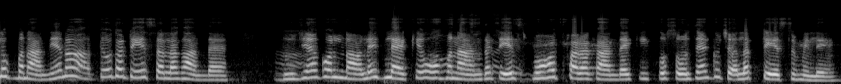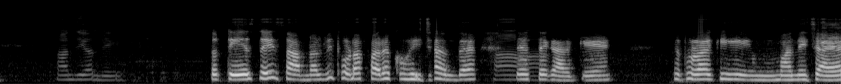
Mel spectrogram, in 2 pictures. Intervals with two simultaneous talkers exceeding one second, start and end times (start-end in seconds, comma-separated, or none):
4.3-5.5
